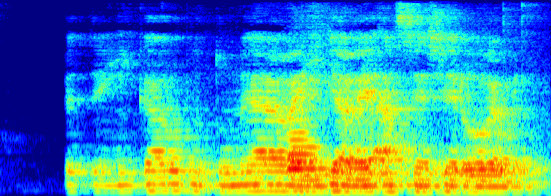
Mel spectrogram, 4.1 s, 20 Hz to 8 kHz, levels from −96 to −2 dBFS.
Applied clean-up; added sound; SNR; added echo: none; Wind instrument, woodwind instrument; -3 dB; reverberation time 0.8 s.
